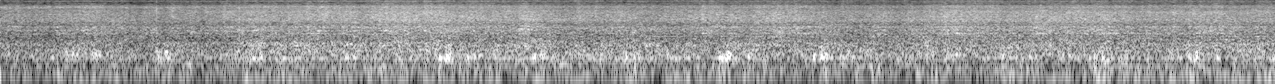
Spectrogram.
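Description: Steady low rumble and rushing noise of a Mugunghwa-ho passenger train running at speed, heard from inside the carriage, swelling and easing irregularly.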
